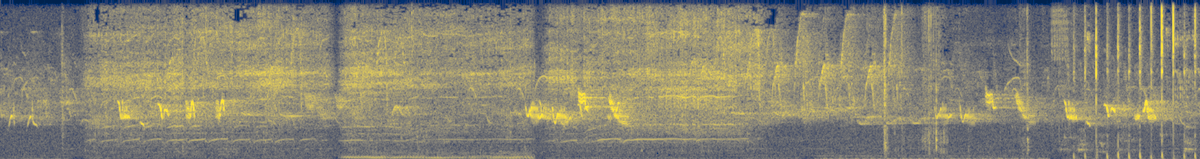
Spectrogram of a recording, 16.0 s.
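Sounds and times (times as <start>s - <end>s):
low steady hum: 0.0s - 16.0s
small birds chirping: 0.0s - 16.0s
fast evenly spaced clicks: 14.3s - 16.0s.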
